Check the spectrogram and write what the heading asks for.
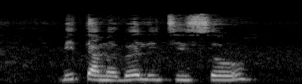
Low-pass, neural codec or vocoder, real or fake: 10.8 kHz; none; real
